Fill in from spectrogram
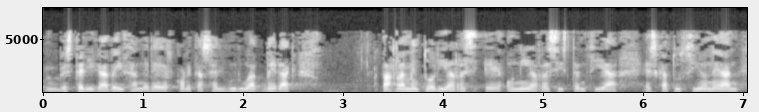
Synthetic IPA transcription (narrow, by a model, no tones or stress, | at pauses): be̞st̪e̞ɾikɡaβe̞isaneɾeːrko̞rekasalβuɾuak̚be̞ɾak | paɾlame̞nt̪uo̞ɾio̞nie̞re̞sist̪e̞nt͡siae̞skat̪usio̞ne̞an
